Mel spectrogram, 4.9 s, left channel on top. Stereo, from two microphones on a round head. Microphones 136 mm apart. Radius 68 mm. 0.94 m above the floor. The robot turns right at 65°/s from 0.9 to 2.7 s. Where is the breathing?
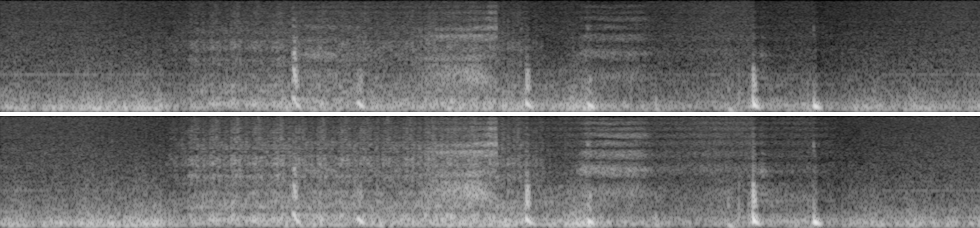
35° left (ahead or behind); by 4.2 s 50° right (ahead or behind).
